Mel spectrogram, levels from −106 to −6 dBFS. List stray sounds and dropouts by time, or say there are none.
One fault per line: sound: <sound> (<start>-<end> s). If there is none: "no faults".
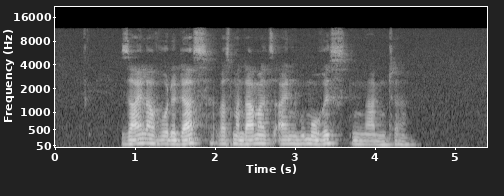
no faults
